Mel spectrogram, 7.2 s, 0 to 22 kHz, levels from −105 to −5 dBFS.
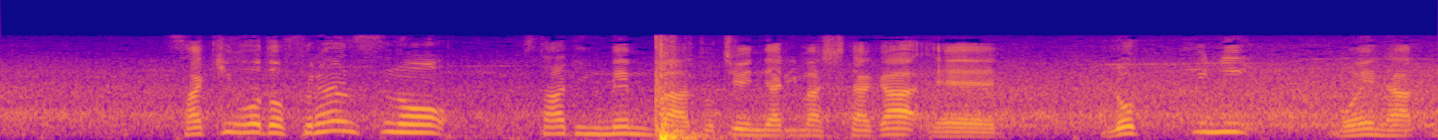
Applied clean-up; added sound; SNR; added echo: none; Motor vehicle (road); 4 dB; none.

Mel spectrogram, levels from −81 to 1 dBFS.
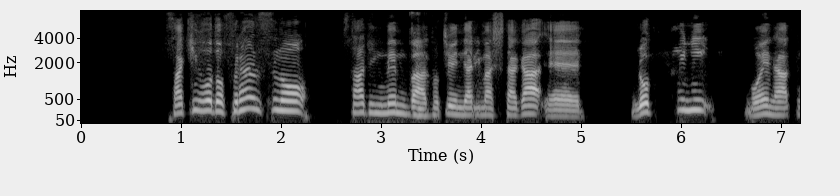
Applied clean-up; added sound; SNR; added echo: neural mask model Resemble Enhance denoiser.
